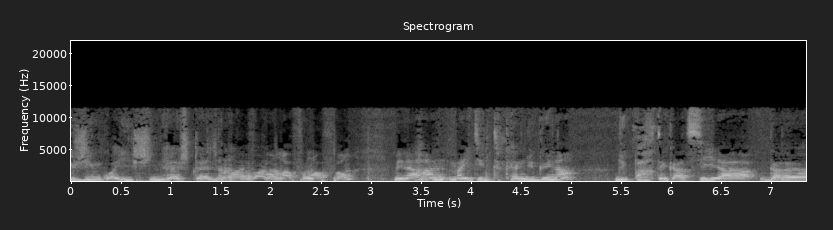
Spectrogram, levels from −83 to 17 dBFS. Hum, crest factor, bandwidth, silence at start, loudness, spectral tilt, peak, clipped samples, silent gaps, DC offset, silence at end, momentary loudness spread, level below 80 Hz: none; 12 dB; 12 kHz; 0 s; -14 LUFS; -4.5 dB/octave; -2 dBFS; under 0.1%; none; under 0.1%; 0 s; 7 LU; -48 dBFS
